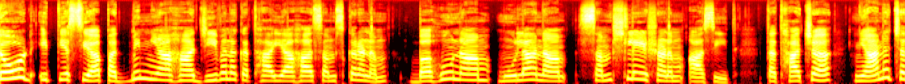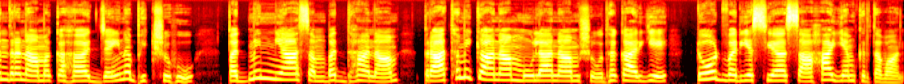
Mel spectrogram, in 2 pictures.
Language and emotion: Sanskrit, neutral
